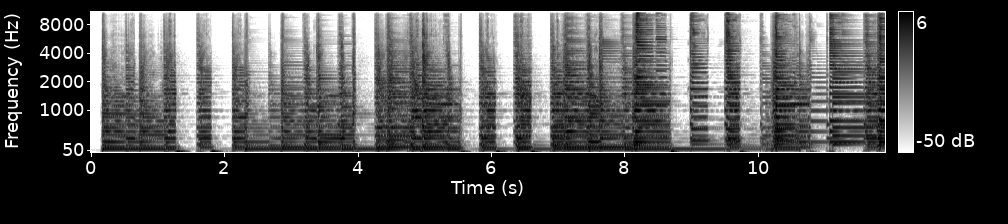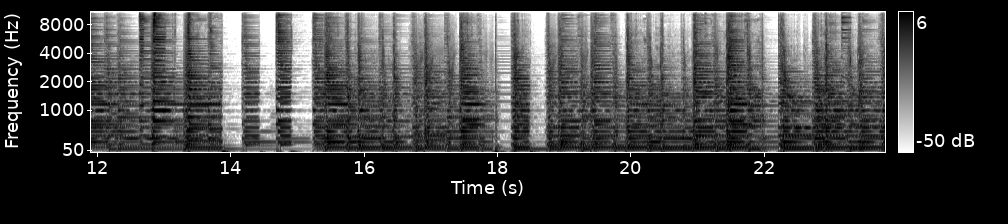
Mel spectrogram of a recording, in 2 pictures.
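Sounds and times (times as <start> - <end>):
acoustic music: 0.2 - 23.8.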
